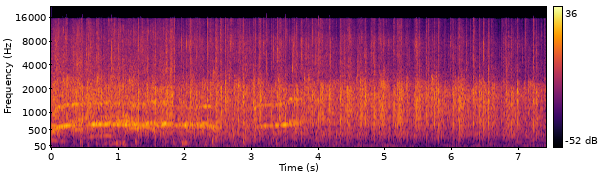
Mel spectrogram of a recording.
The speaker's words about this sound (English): So, ladies and gentlemen, big round of applause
